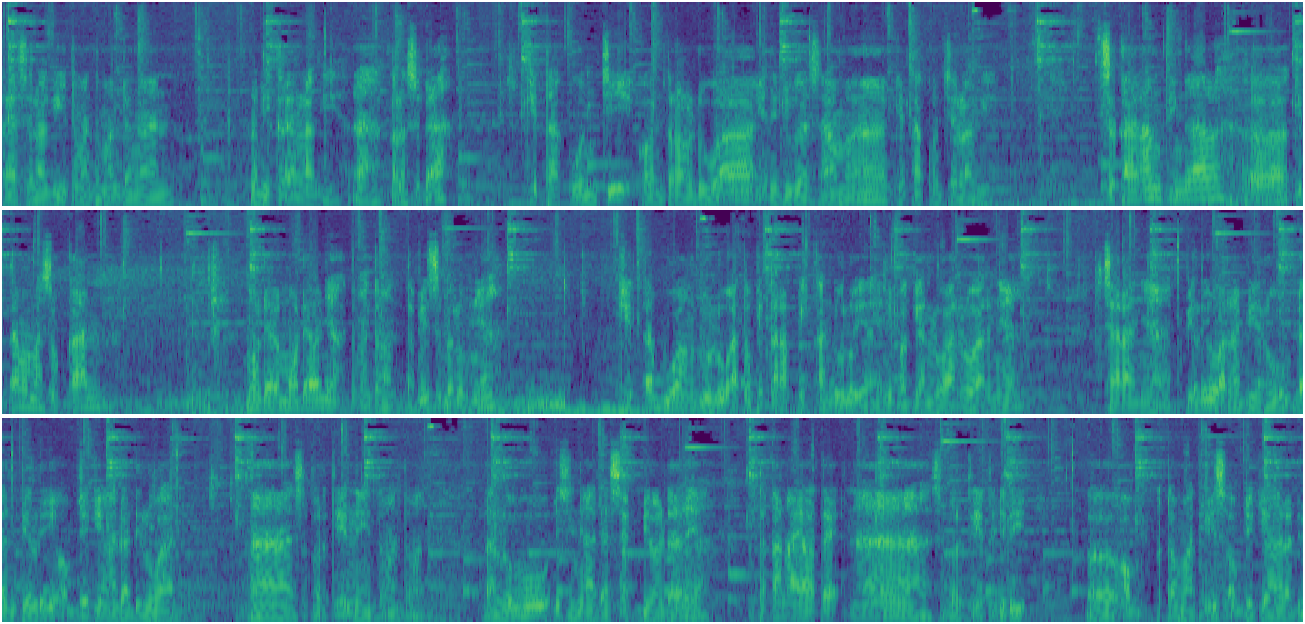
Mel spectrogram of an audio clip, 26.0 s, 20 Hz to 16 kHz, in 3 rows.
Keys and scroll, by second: 4.5 ctrl+2, 5.1 v, 6.4 ctrl+2, 6.8 z, 8.3 v, 12.5 F10, 12.6 F10, 16.0 ctrl+alt+2, 17.1 ctrl+z.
